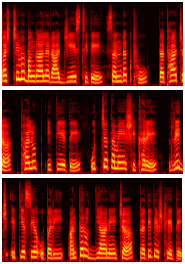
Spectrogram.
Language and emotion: Sanskrit, neutral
